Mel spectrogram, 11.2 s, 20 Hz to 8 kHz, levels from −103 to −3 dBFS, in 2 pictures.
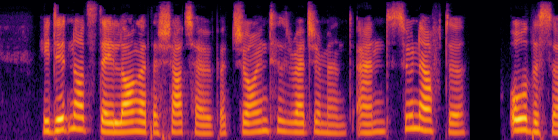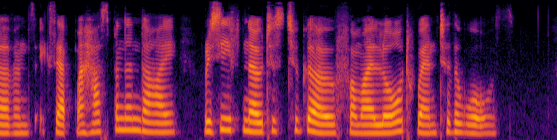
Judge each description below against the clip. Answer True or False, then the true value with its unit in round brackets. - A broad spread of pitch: False (3.2 semitones)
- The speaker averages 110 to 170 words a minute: False (185 wpm)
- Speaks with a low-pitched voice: False (200 Hz)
